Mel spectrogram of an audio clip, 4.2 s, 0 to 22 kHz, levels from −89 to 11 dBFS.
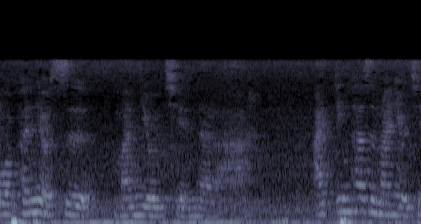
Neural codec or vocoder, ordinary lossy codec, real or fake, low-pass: none; MP3, 32 kbps; real; 7.2 kHz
